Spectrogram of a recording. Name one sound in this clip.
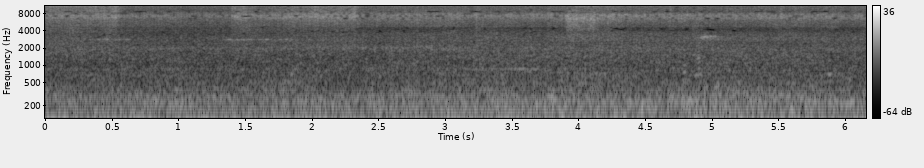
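A laser cutter hisses as it cuts through metal sheet.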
